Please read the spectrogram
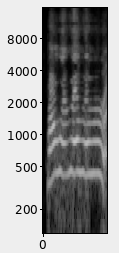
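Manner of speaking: high, loud rapid-fire yapping; shrill string of mock barks; imitated dog barking. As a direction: bark like an excited dog.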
